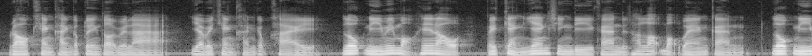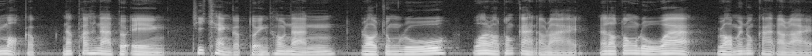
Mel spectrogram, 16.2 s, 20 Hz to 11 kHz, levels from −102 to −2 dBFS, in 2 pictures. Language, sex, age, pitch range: Thai, male, 20-39, 95-120 Hz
